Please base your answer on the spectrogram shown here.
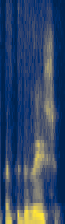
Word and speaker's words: consideration: right on the syllable right before the suffix. Which is Ray, The ray. Correct. This one. Consideration. So, ray. The syllable right before the one carrying. Correct. Absolutely. Consideration. That's how you say it.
